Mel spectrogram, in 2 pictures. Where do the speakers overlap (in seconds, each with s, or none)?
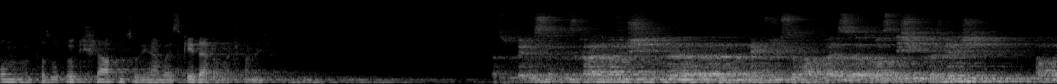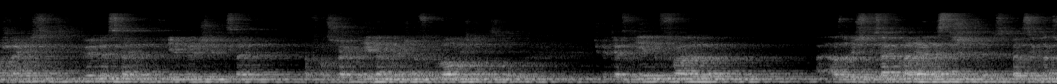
none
